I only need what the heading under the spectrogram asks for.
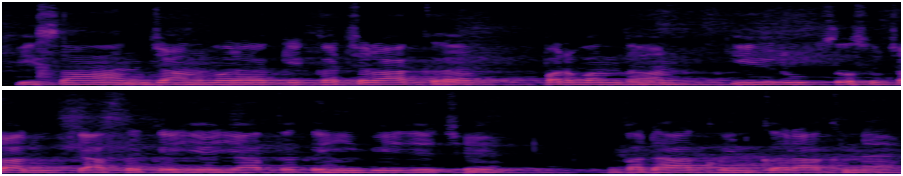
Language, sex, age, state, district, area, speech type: Maithili, male, 18-30, Bihar, Supaul, rural, spontaneous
